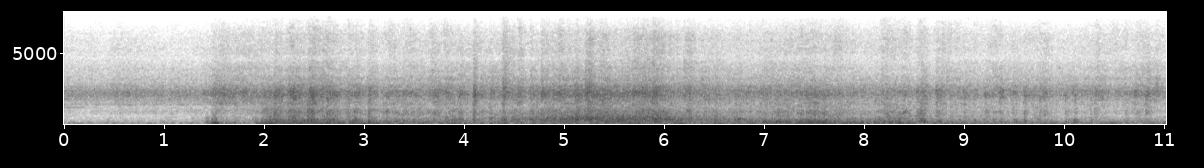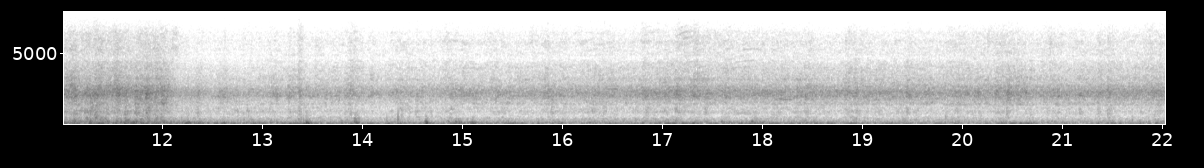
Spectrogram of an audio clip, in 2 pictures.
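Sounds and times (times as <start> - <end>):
passing train rush: 0.0 - 22.0
train wheels clicking: 0.9 - 22.0.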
